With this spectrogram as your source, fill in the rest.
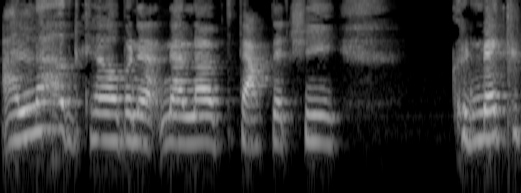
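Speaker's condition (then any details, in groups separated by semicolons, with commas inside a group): Cerebral palsy; speech therapy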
